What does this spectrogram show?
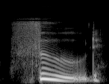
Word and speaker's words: food: means twice a year food has just the ooh sound food but foot has the uh like took so don't round your lips and keep your jaw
